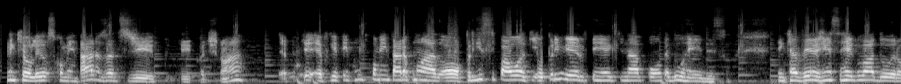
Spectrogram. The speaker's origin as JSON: {"language": "Portuguese", "region": "Goiás", "country": "Brazil", "said": "sou goiano"}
